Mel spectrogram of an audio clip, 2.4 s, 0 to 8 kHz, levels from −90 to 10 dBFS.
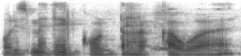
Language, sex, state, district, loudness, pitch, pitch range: Hindi, male, Uttar Pradesh, Saharanpur, -20 LUFS, 110 Hz, 110-115 Hz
